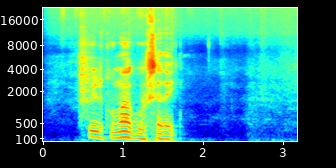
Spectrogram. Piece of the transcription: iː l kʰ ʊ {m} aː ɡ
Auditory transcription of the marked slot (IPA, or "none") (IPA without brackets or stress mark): m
